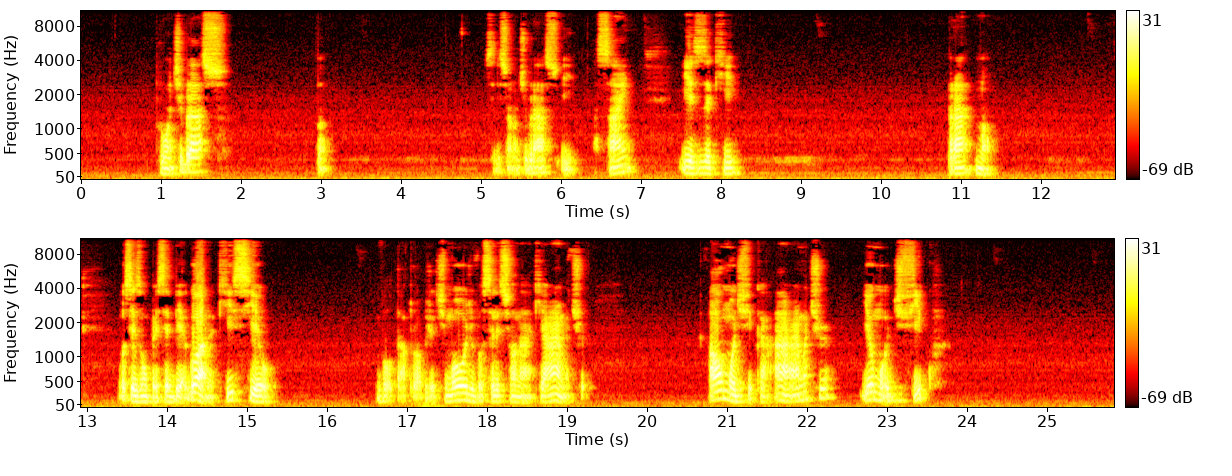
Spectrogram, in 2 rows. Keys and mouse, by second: 0.6 middle click, 2.2-3.3 drag, 3.3 middle click, 4.0 click, 5.1 click, 6.3 click, 7.7 click, 10.3 click, 11.2 click, 15.4 click, 16.3 click, 17.8 click, 19.2 r, 20.6 click, 21.3 click, 22.1 r, 23.3 click, 23.7 click, 24.0 r.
